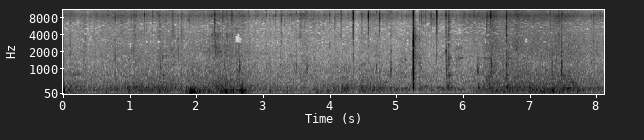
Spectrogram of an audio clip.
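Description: Wood campfire embers under a cooking pot crackling faintly, with sparse sharp pops and clicks over a low steady hiss, and a couple of soft knocks in the first few seconds.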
